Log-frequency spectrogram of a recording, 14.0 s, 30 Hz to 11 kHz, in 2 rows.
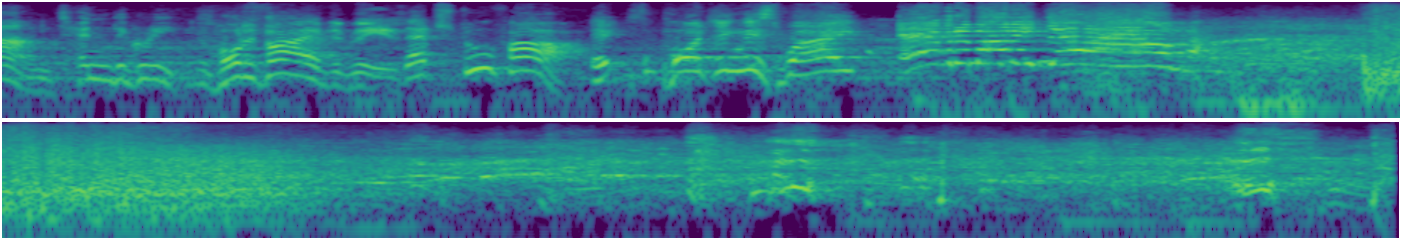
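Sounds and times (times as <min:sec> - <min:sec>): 
speech: 0:00.0 - 0:07.6
people laughing: 0:04.2 - 0:07.7, 0:08.3 - 0:13.9
loud gun blast: 0:06.8 - 0:08.9.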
